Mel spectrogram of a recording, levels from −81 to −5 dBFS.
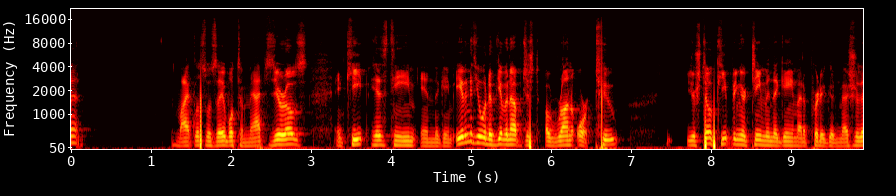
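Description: Loud pops hit at 1.62 to 1.65 s, 5.73 to 5.76 s and 6.64 to 6.66 s, then a double pop from 7.93 to 8.06 s. Each is a sharp thump standing roughly 20 to 25 dB above the speech, which carries on underneath. The likely cause is a voltage spike from a plug, switch or static.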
